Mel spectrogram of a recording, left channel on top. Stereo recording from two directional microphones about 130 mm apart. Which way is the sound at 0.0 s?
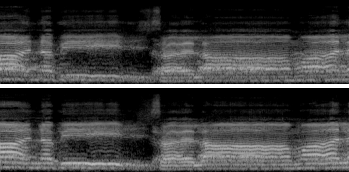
30° right (ahead or behind).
